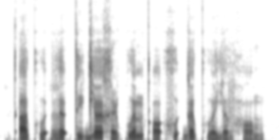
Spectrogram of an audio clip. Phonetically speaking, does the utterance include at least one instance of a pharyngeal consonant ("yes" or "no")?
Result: no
